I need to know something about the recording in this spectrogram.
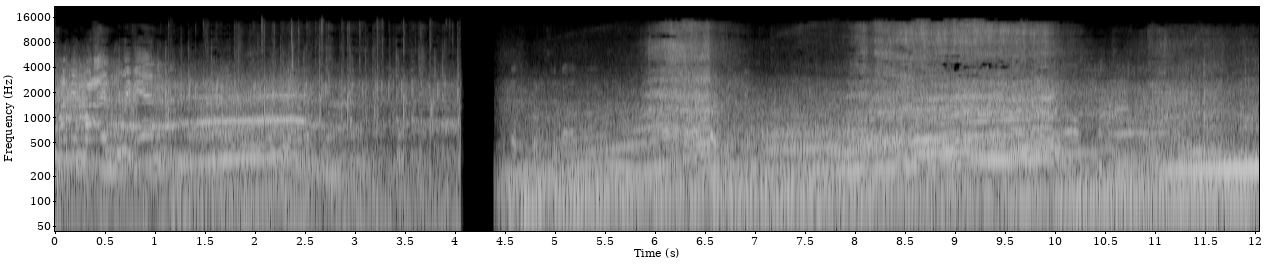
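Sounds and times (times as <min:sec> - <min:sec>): car engine revving hard: 0:05.5 - 0:12.0.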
